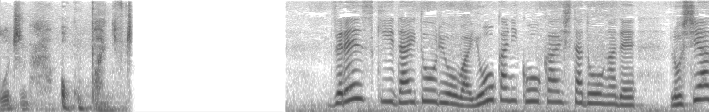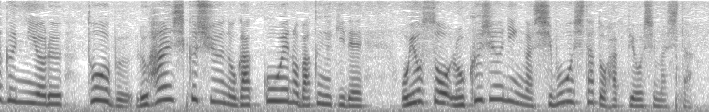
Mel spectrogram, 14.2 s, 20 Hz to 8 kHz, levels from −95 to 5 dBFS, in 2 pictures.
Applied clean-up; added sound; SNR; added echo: none; none; none; none.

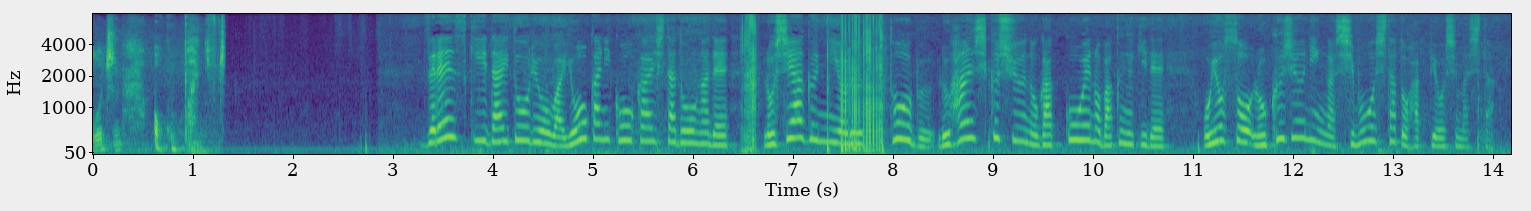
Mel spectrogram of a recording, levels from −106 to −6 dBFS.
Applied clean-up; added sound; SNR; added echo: none; Tearing; 10 dB; none.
